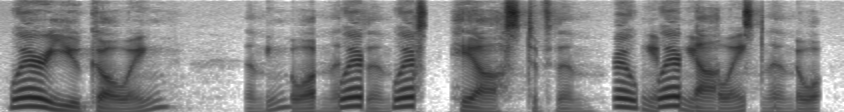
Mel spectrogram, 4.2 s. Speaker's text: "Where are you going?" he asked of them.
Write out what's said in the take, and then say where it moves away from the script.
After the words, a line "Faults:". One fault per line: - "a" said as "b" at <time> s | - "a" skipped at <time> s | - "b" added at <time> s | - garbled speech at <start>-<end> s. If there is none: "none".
"Where are you going?" [garbled] he asked of them. [garbled]
Faults:
- garbled speech at 1.2-2.1 s
- garbled speech at 3.1-4.1 s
